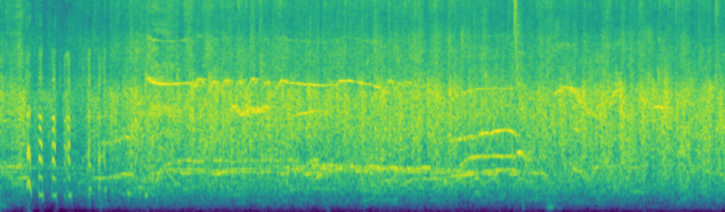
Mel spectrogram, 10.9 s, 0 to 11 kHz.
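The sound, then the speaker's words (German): A studio audience in Studio 14 of the RBB Dachlounge claps steadily throughout at the start of a live radio talk show: a dense, sustained wash of applause that starts with a few separate claps and builds to a full, even roar, with some cheering voices mixed in. “Dankeschön für diesen warmen Empfang hier gerade.”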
